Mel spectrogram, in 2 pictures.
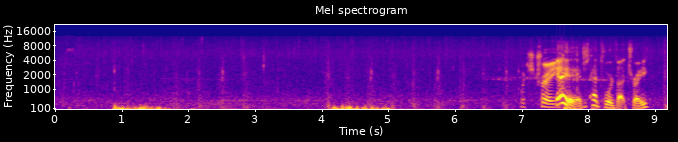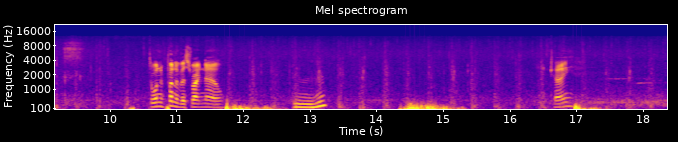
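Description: Heavy footsteps thump on the ground.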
